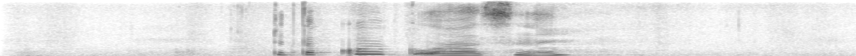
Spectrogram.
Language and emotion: Russian, sad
